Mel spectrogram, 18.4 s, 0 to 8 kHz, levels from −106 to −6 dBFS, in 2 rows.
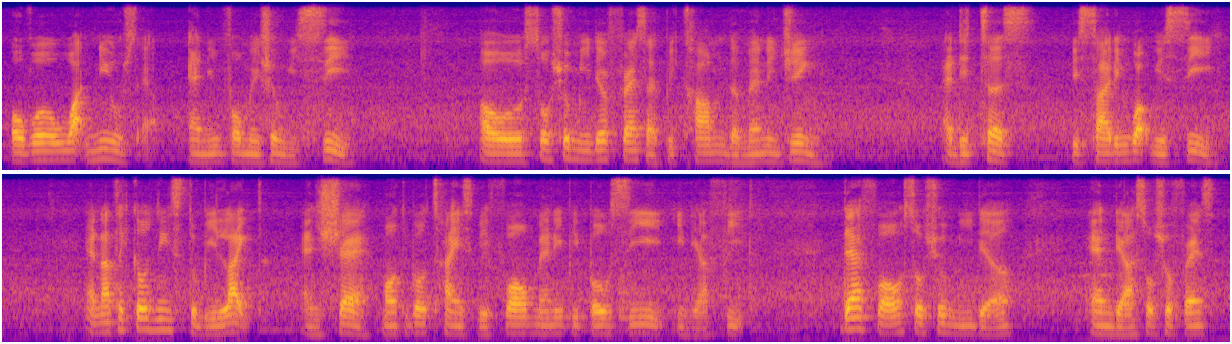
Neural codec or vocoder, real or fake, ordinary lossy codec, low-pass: none; real; Opus, 64 kbps; 7.2 kHz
